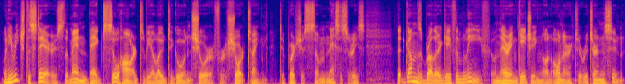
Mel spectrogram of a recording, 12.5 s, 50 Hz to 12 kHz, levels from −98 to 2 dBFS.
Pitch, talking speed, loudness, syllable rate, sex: 100 Hz, 185 wpm, -17 LUFS, 4.8 syllables/s, male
